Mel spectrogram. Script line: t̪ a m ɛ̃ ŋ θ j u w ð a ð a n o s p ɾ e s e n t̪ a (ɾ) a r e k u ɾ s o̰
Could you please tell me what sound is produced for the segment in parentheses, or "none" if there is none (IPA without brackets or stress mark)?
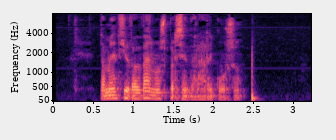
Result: ɾ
